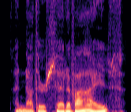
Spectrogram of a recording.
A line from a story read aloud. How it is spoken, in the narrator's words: she whispered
